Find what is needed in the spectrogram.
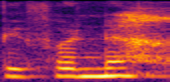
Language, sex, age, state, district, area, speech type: Bodo, female, 18-30, Assam, Kokrajhar, rural, spontaneous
